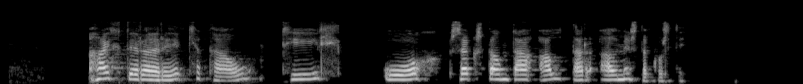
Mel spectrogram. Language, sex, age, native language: Icelandic, female, 50-59, Icelandic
